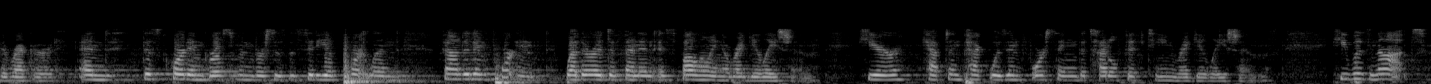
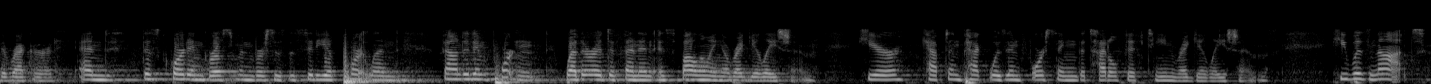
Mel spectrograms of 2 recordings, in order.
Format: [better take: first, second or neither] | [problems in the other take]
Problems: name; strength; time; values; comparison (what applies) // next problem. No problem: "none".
second | room echo; dies away in 0.2 s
